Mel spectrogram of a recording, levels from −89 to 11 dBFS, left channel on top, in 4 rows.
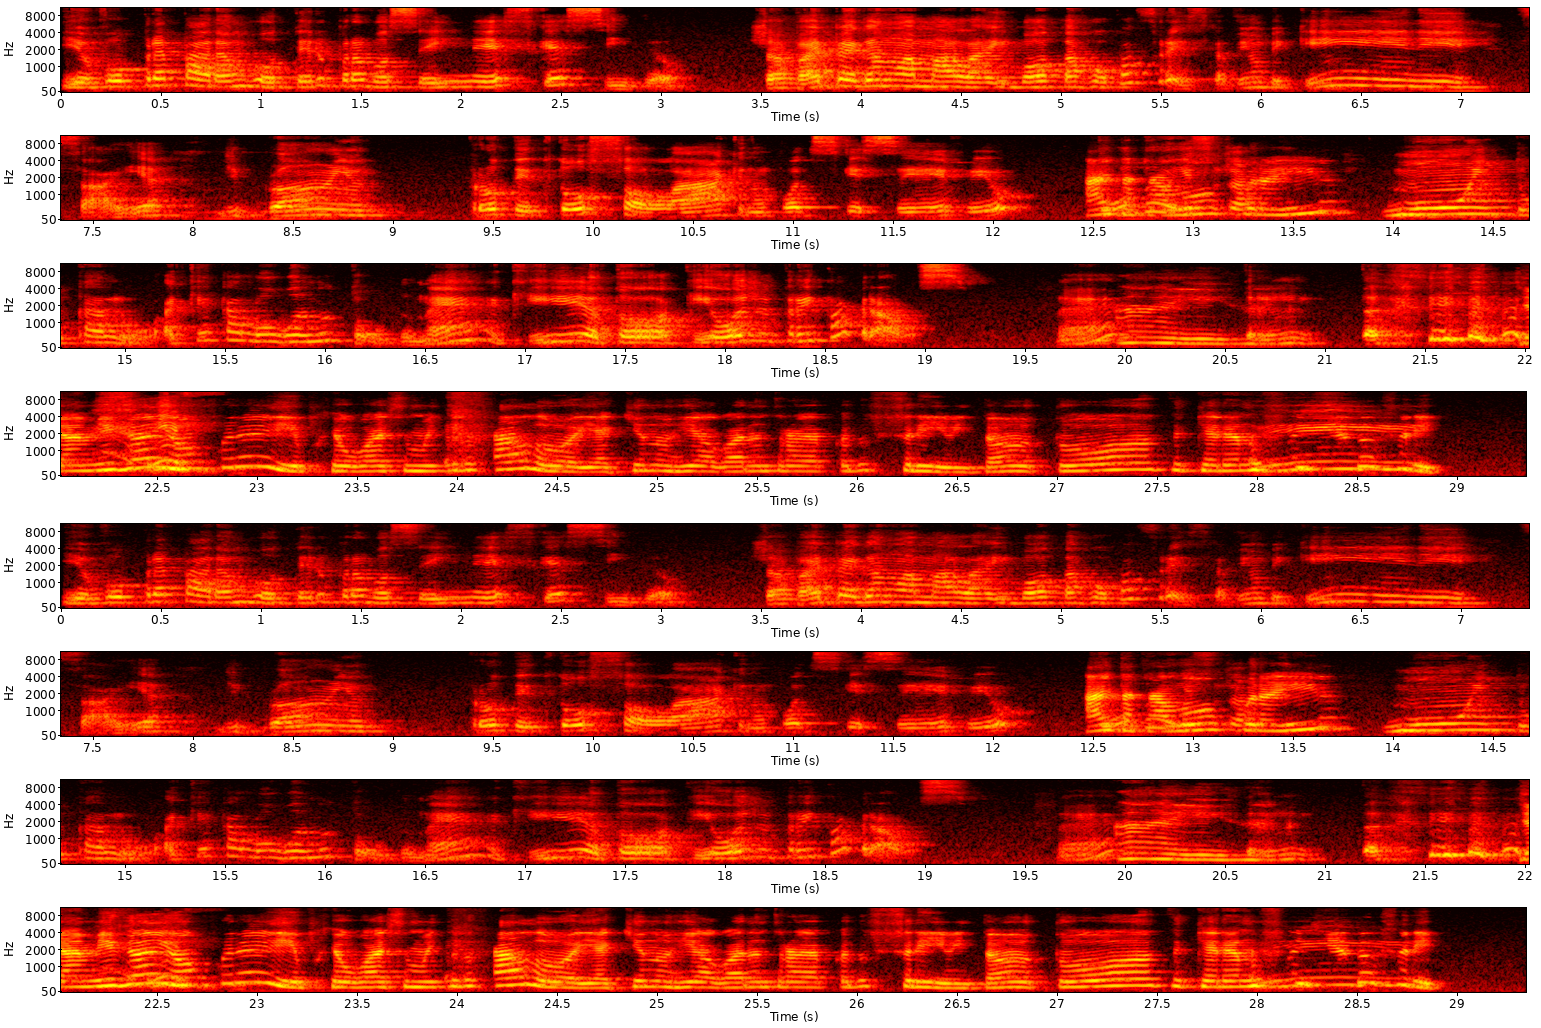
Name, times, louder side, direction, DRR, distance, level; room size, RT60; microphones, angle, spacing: voice 1, 0.0-3.2 3.5-7.2 7.4-9.1 9.4-12.2 12.5-13.4 14.0-19.2 19.7-20.1 20.6-22.8 23.9-24.1 28.0-28.9, left 4 dB, 45° left, 0.5 m, -28 dB
voice 2, 12.5-13.8 19.9-20.8 22.0-28.9, right 3 dB, 25° right, 0.5 m, -24 dB
3.7 x 2.4 x 2.6 m
head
